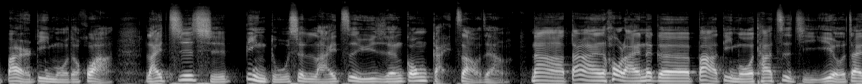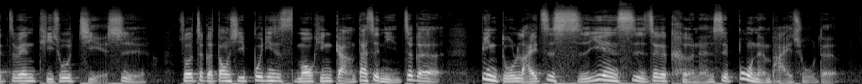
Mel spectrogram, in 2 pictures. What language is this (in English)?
Chinese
